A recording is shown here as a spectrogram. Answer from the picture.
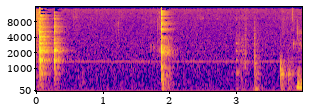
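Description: A metal fork clicks and scrapes against a ceramic plate a few times at the start as it cuts a bite of fish. After that there is only faint room tone.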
